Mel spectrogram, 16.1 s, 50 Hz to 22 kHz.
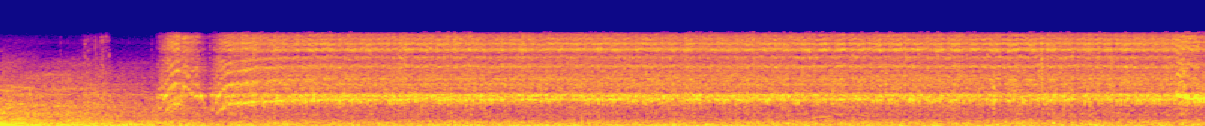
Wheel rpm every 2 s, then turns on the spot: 20, 110, 230, 230, 230, 230, 230, 230.
none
